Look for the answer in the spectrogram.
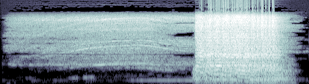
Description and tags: Here is a sound created by my uncles battery powered drill while he was remodeling our kitchen. Also don't forget to checkout all of the sounds in the pack.
Battery, Battery-Powered, Carpentry, Construction, Drill, Field-Recording, Powered, Remodeling, Tool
